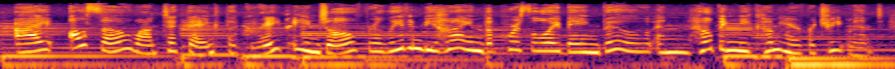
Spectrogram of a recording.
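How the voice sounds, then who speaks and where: A woman's voice: high-pitched, moderate pace, lightly acted. A woman acting a caring, determined young heroine in an action game, sincere and eager. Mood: playful. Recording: loud music behind.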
